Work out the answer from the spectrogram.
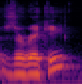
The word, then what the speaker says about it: Dzuricky: his website uh it's Bob dzeri it's actually pronounced zarii he signs R A zarii so DZ u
